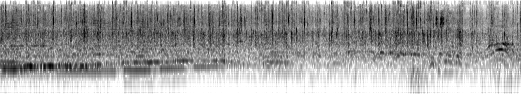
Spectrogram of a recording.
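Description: Loud, steady applause from a large street crowd at a Valencia festival gathering in the Plaza de la Virgen, sustained throughout with voices and fragments of music mixed in beneath the clapping.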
